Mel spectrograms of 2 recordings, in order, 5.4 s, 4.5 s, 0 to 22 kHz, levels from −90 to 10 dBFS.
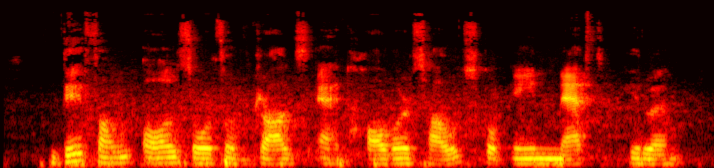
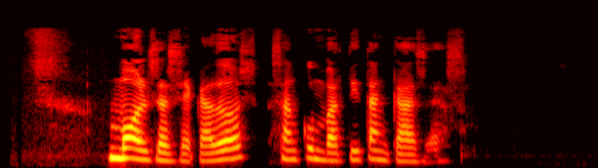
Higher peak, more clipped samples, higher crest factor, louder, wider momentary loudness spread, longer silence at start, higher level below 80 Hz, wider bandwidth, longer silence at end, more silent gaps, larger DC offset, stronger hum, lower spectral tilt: about the same, -2 dBFS vs -4 dBFS; neither; about the same, 20 dB vs 20 dB; about the same, -21 LUFS vs -22 LUFS; second, 8 LU vs 14 LU; about the same, 0.4 s vs 0.3 s; first, -50 dBFS vs -76 dBFS; first, 16 kHz vs 11 kHz; second, 0.3 s vs 1.2 s; neither; neither; neither; about the same, -6.5 dB/octave vs -5.5 dB/octave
